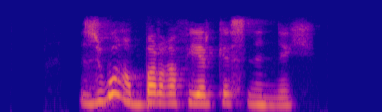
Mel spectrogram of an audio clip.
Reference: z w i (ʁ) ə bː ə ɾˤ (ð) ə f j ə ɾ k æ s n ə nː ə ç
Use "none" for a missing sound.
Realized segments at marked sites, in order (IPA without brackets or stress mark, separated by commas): ʁ, ʁ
